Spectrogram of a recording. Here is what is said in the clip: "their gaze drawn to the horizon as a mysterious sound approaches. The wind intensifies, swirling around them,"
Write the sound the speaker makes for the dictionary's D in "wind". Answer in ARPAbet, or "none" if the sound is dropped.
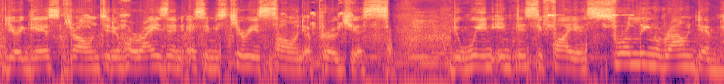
D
